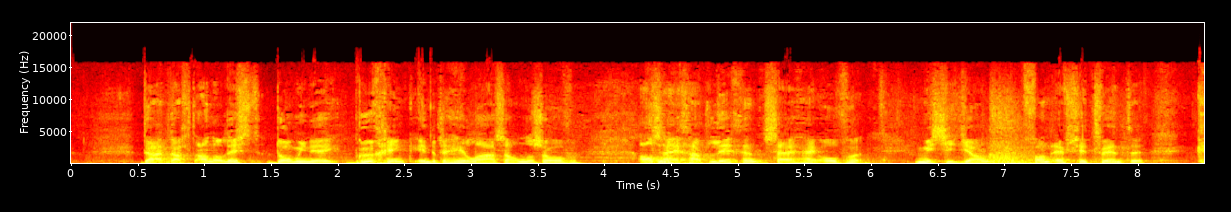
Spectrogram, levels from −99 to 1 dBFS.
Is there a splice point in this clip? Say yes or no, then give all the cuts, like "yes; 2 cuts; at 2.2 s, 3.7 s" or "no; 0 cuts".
yes; 1 cut; at 2.8 s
